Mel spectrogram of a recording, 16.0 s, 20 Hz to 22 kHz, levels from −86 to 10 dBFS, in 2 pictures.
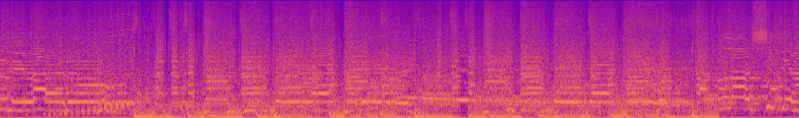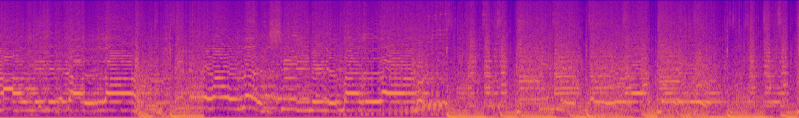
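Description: Right from the start and all the way through, there's a harsh, buzzy distortion riding on everything, and the quiet stretches don't go quiet. They fill with a gritty noise floor instead. That's the signature of a stuck bit, likely a data line or converter bit jammed at one value. Roughly half the samples get knocked off by a fixed step of around -20 dBFS, which is a fairly high bit, so the grit in the pauses is quite loud.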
